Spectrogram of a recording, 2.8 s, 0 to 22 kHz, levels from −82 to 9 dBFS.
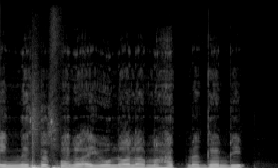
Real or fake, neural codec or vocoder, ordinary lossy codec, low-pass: fake; codec, 44.1 kHz, 1.7 kbps, Pupu-Codec; none; none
